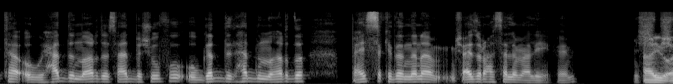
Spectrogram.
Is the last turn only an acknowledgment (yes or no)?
no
